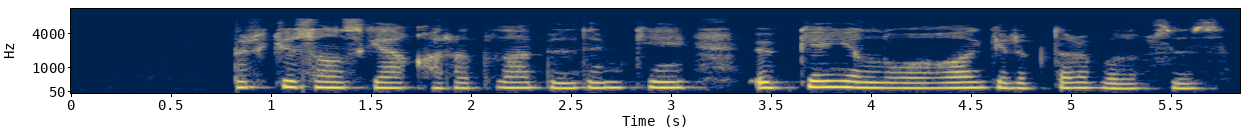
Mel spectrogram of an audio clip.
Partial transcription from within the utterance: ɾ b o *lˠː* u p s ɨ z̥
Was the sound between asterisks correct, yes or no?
no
